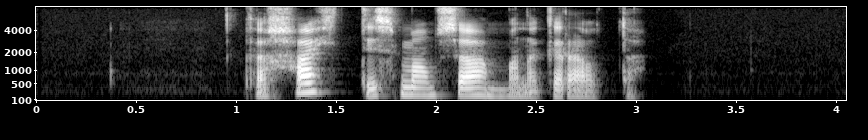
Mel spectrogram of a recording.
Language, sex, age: Icelandic, female, 60-69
